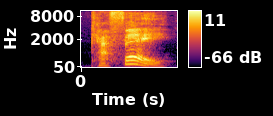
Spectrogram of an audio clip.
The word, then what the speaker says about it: café: But here, that E on the end with the accent marker is always pronounced A, café, and pâté, okay?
